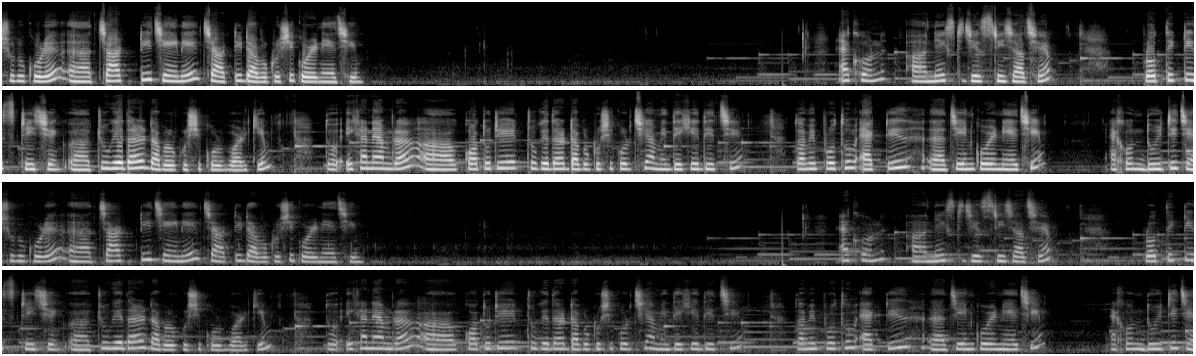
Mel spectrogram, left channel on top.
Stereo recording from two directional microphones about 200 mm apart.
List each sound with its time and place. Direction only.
0.0 s speech: 35° left (ahead or behind)
7.9 s speech: 40° left (ahead or behind)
